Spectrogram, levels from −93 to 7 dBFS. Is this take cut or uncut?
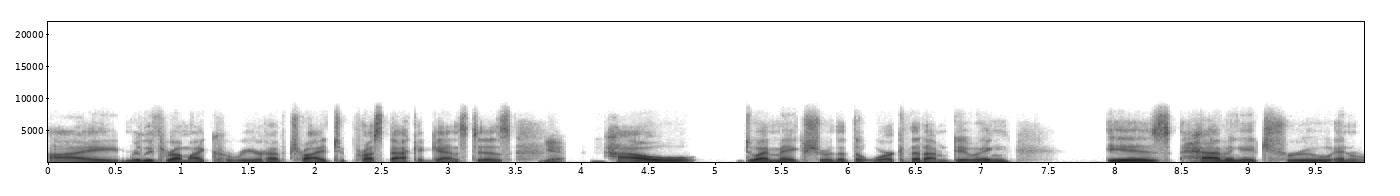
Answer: uncut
